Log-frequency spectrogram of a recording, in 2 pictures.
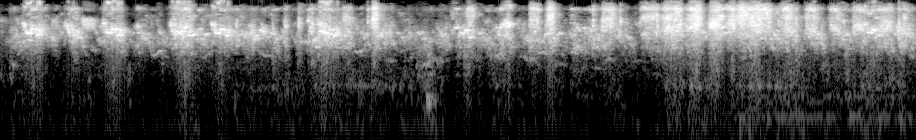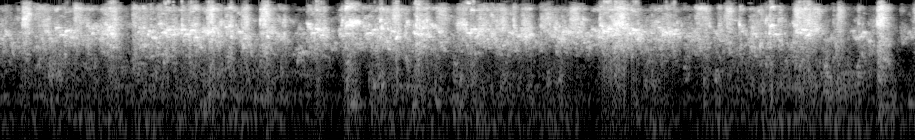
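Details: Budgerigar flock in a full aviary at the close of the breeding season, very noisy in the morning: sustained scratchy warbling chatter with clicks and chirps, swelling louder around the middle.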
